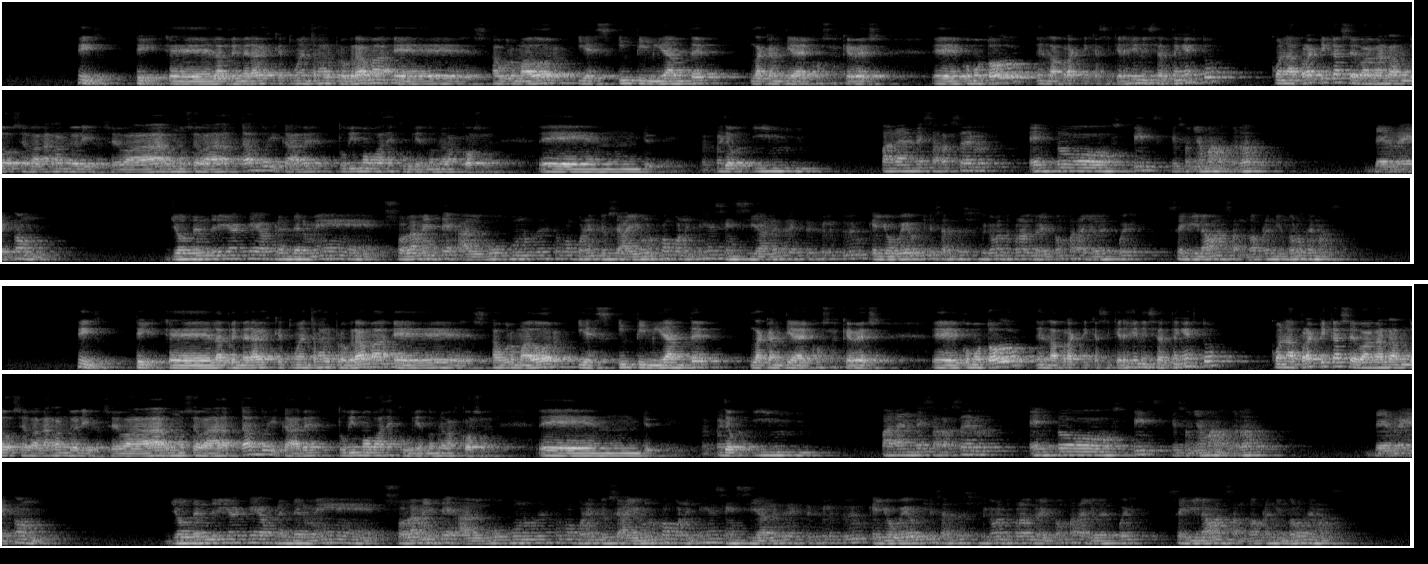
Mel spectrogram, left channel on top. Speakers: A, on the right; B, on the left.
A: Sí, sí. eh, la primera vez que tú entras al programa es abrumador y es intimidante la cantidad de cosas que ves. Eh, como todo, en la práctica, si quieres iniciarte en esto, con la práctica se va agarrando, se va agarrando el hilo, se va, uno se va adaptando y cada vez tú mismo vas descubriendo nuevas cosas. Eh,
B: Ok,
A: yo-
B: perfecto.
A: yo-
B: Y mm, para empezar a hacer estos beats que son llamados, ¿verdad? De reggaetón. Yo tendría que aprenderme solamente algunos de estos componentes. O sea, hay unos componentes esenciales de este FL Studio que yo voy a utilizar específicamente para el reggaetón para yo después seguir avanzando aprendiendo los demás.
